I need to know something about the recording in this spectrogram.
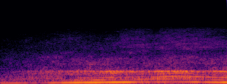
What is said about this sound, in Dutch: Oh, daar is de bus.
